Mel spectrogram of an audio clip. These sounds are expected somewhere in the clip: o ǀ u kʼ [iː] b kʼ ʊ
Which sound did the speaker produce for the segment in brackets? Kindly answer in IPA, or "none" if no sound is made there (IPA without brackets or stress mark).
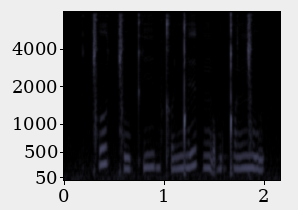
iː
